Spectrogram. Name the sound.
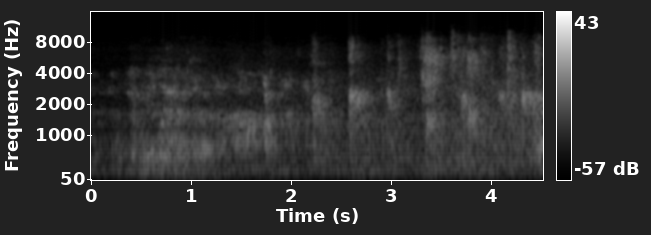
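hand clapping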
